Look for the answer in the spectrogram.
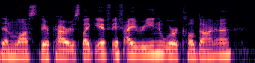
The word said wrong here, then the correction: Cardala: Am I saying her name right? – Cardala. – Cardala, thank you.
